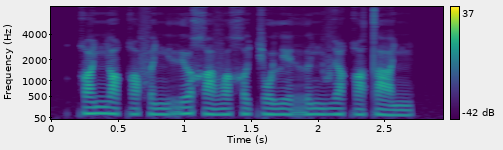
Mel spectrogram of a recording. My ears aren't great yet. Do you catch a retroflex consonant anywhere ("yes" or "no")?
no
